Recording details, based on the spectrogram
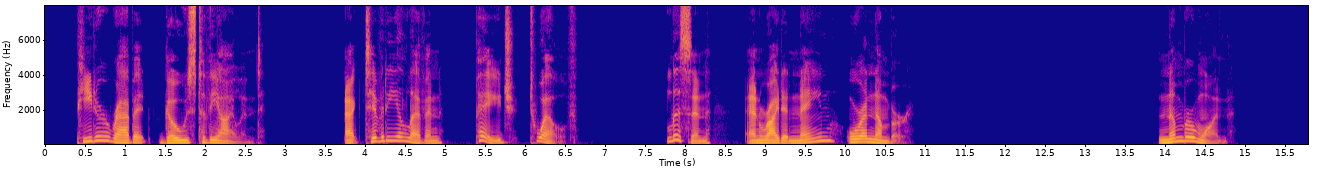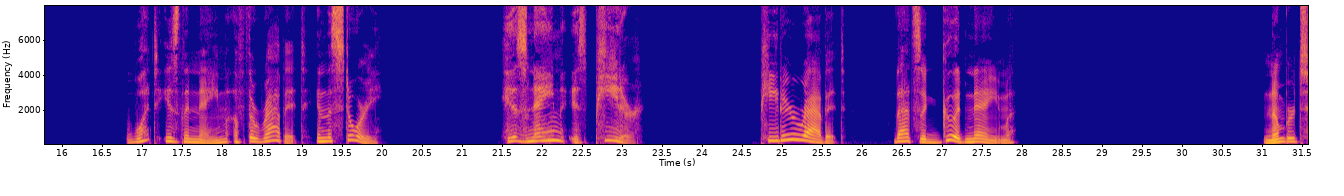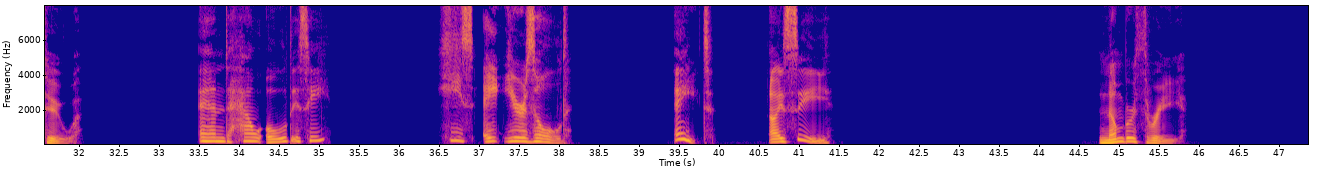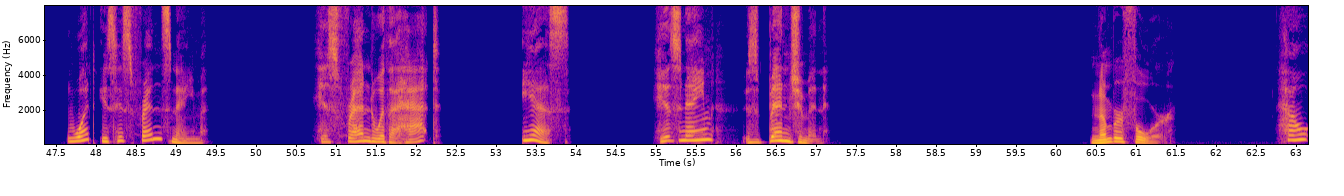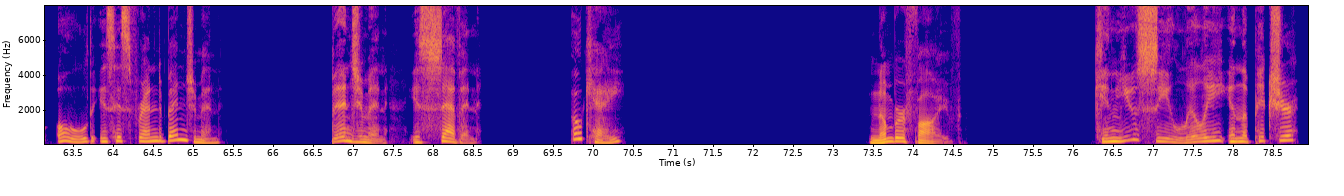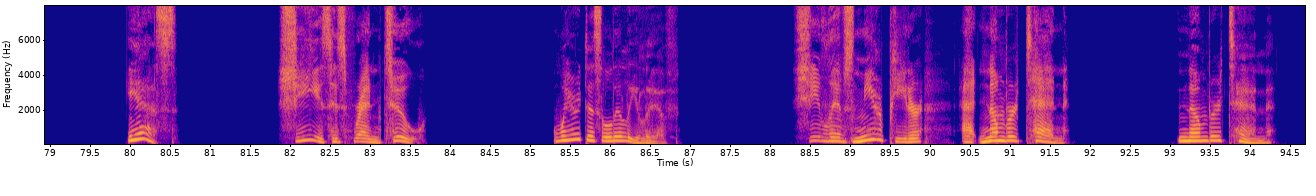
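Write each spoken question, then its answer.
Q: What is the name of the rabbit in the story?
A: Peter

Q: What is his friend's name?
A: Benjamin

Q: Where does Lily live?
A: number 10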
